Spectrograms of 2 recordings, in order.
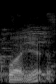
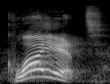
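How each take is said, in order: First: Quiet said low and soft, as it means. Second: Loud ironic call. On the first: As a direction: drop to a hush on Quiet. Repeats quiet softly. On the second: Host says word quiet loudly. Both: Shown as a demonstration.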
